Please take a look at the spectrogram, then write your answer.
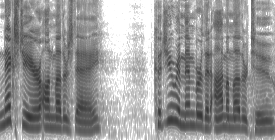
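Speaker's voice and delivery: very calm, composed, soft-spoken voice. A husband quotes what his wife said at bedtime: imitating wife speaking calmly. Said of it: "very calmly said this".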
